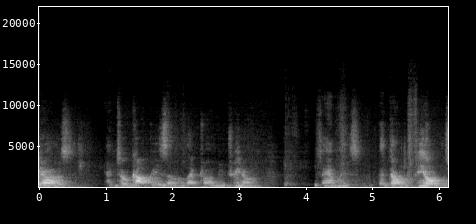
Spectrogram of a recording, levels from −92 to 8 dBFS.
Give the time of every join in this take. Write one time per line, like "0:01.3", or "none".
0:01.7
